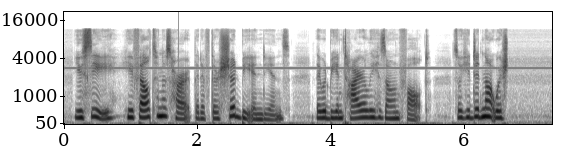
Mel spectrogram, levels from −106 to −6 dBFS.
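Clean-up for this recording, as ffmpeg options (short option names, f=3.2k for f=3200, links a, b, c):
-af "adeclick=t=4,bandreject=f=2.8k:w=30"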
